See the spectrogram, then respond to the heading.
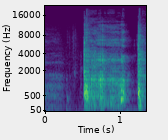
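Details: An adult recovering from an illness, still hoarse, gives a forceful, harsh throat-clearing cough followed moments later by a second short cough burst.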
